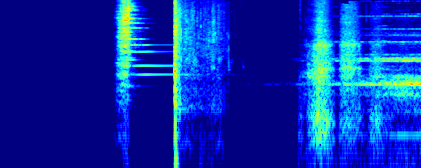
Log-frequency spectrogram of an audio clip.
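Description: A sudden crash with a ringing, clinking ring about a second in, then a sharp single click just after, both dying away within a second. More sound starts about three seconds in, with a held ringing tone.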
